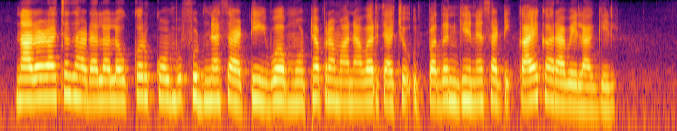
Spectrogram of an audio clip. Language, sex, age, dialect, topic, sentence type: Marathi, female, 18-24, Northern Konkan, agriculture, question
